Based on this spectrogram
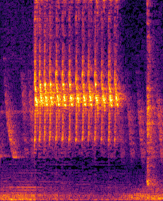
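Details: Cungkok tembakan song, used as masteran for training young birds: a single high, fast, pulsing trill of a little over a second, followed by a sharp falling note, with faint background noise.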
